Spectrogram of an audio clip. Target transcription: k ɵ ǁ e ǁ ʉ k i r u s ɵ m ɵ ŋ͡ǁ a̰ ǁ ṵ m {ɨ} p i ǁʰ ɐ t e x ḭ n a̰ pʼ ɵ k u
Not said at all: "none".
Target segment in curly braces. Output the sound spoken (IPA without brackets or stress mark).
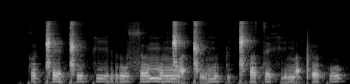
ɨ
